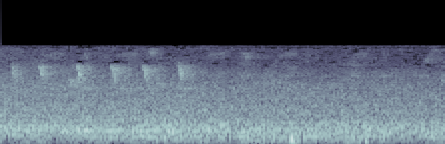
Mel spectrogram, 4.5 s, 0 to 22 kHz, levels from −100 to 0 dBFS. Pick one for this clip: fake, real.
real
